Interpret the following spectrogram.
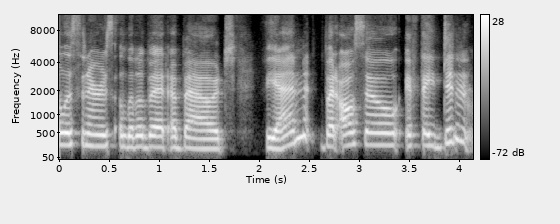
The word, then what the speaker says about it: Vianne: Vienn. In French, it's Vienn, but you can pronounce it any way you like.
